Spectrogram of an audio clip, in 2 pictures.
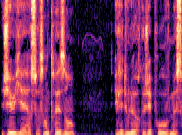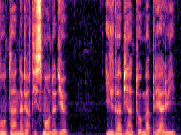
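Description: A man's voice: mid-range voice, steady tone, normal speed, dark tone, breathy edge, close to an everyday voice. A man voicing a proud, domineering count of seventy-three who speaks in a solemn, dry and harsh tone.

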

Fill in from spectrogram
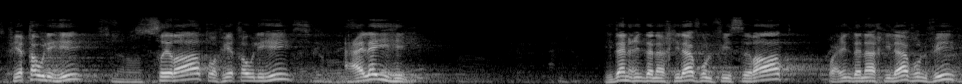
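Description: A man with a high voice leads a lesson in the Quranic readings. He questions his students and has them repeat after him. His voice rings out in a hall with a long echo. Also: darkish tone, highs cut off. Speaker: Quran recitation teacher.

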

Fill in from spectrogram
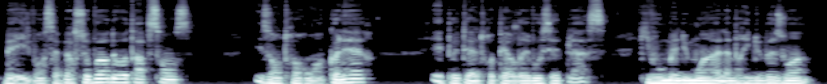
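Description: A kind young peasant girl full of anxious questions, as a male reader puts her on. The husky, mellow voice lifts a little above its usual register for her. It is a storybook character read aloud, not fully acted. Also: lowish voice, moderate pace, close to an everyday voice. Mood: concerned. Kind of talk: audiobook character reading.

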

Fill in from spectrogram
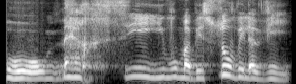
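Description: Brief: woman reading as a jealous old book-dealer, stammering and feverish, low and unhurried. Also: very animated, darkish tone, husky, heavily acted. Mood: excited. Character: old bookseller man, obsessive, jealous of his books.

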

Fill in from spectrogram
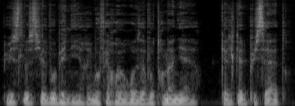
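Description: A man voicing a passionate, heartbroken young suitor who implores with feeling, in a dark husky voice. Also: lowish voice, flat delivery, moderate pace, natural voice. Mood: passionate imploring.

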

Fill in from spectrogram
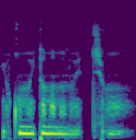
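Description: A woman acts out a drowsy, indulgent older sister in a whispered role-play of intimate pillow talk. Her voice is extremely breathy and soft-edged, with a mellow, dark tone. She sounds lazy and unhurried, very close and dry on the mic. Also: medium pitch, completely flat delivery, no room sound. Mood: languid, indulgent. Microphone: close microphone, dry sound.

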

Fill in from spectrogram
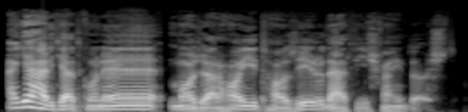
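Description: A man doing a steady young prince. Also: on the low side, no echo, studio quality. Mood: resolute.

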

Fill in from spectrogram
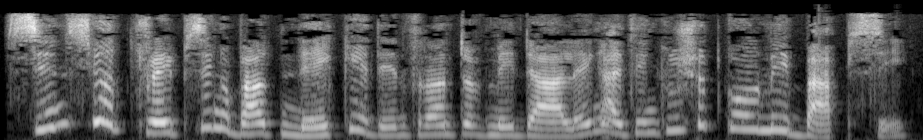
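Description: A grand, worldly older society lady holds court in a storybook, drawling and theatrical, put on by a woman reading aloud. Her voice is husky and a touch higher and louder than plain narration, swooping with lively, arch inflection, recorded close and dry. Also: moderate pace, no room sound, full character voice. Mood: arch, languid. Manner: theatrical, languid drawl, calls everyone darling.

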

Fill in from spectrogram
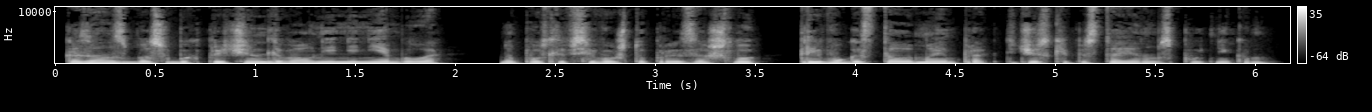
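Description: A man reading a first-person story aloud as an audiobook narrator, in steady, even storytelling. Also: on the high side, quick pace, husky, no echo, clean studio sound. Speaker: audiobook reader.

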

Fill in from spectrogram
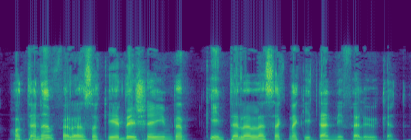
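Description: A man voicing a calm army major who questions a prisoner in a measured way. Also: mid-range voice, creaky, no echo, pitched above the performer's own voice, natural voice. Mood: cool. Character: cool, patient British army major interrogating.

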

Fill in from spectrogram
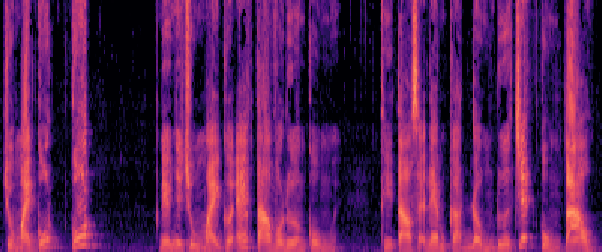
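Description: A woman voicing a crazed, jealous young man who holds a knife and threatens and taunts in a menacing, shouting way. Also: fairly low pitch, a little slow, breathy edge. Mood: raging.

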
